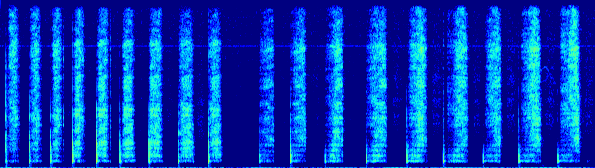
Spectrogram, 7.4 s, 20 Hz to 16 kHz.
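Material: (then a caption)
Chalk. A yellow chalk stick held in the fingertips shades a petal on a flat, solid black chalkboard with rapid, short back-and-forth scratches. Each stroke is a dry, gritty scrape with a faint squeak-like tone near 720 Hz and bright hiss. The strokes follow one another in a steady, quick rhythm with almost no ring between them.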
